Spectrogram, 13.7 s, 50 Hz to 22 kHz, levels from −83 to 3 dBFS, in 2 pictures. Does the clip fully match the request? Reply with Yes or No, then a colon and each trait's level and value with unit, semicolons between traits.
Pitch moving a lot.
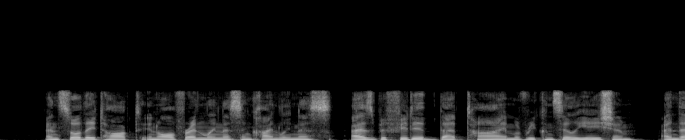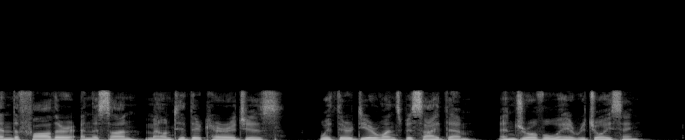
No: average, 2.7 semitones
